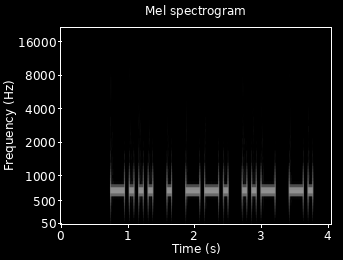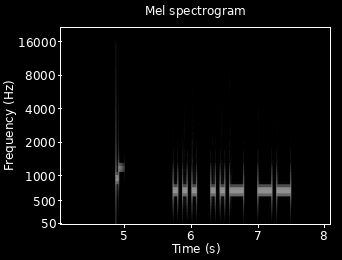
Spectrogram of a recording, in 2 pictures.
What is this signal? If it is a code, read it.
Morse code, heard as a keyed tone, about 17 wpm, 700 Hz. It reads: BEGUN SUM
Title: Sentences from Top 1000 Words - Review Part 6 - New Word Drill - 17wpm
